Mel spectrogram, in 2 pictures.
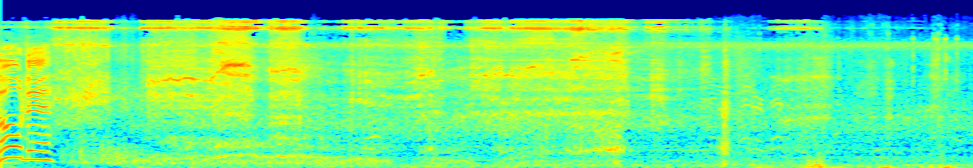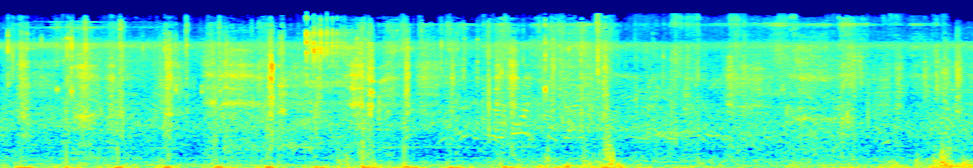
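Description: Bike tyres roll and crunch over a bumpy dirt track.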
